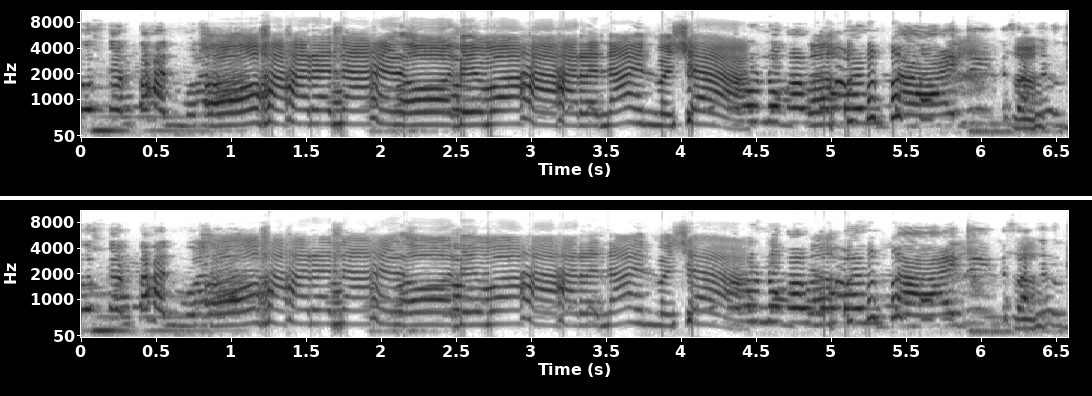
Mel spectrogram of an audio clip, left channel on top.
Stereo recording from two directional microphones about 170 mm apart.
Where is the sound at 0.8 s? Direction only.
30° left (ahead or behind).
